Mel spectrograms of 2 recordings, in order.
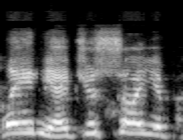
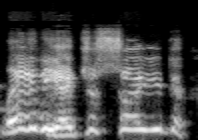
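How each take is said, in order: First: Higher, stress on "saw" in "Lady, I just saw you"; exasperated retort. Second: Much higher, stress on "Lady" in "Lady, I just saw you do"; exasperated retort. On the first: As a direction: pitch up and lean hard on "saw". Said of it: "And I'm like". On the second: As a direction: pitch well up and hit "Lady" first. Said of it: "I'm like". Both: Retold or imitated.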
